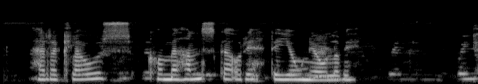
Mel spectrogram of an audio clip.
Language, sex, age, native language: Icelandic, female, 20-29, Icelandic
